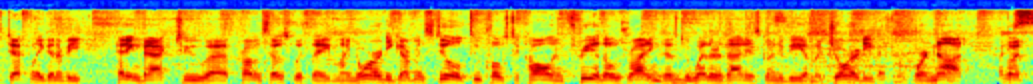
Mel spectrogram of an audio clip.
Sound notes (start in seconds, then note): none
